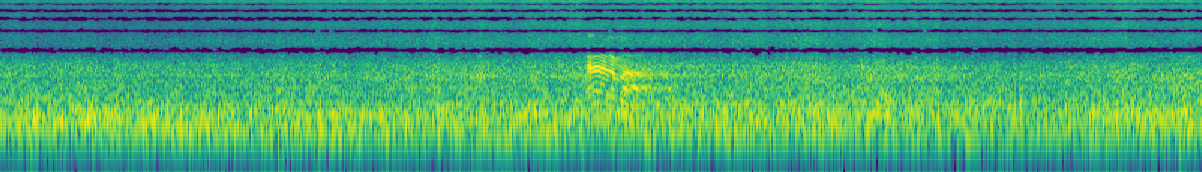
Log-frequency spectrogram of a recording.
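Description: Steady rushing noise of a catamaran under way on open water: water along the hulls and wind on the microphone. About five seconds in there is one short pitched sound that slides down in pitch.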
